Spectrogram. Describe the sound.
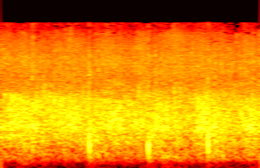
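An audience in a Reformed church breaks into dense, continuous applause, many overlapping hand claps holding at an even, lively level throughout.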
